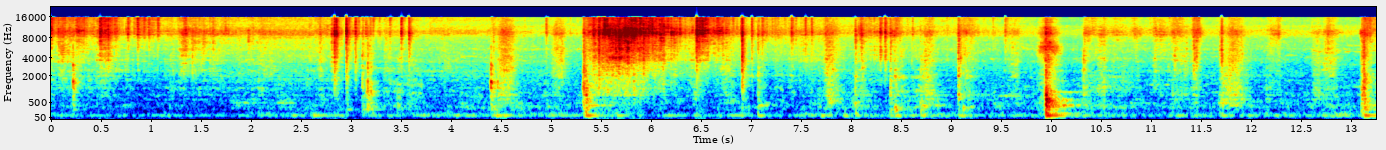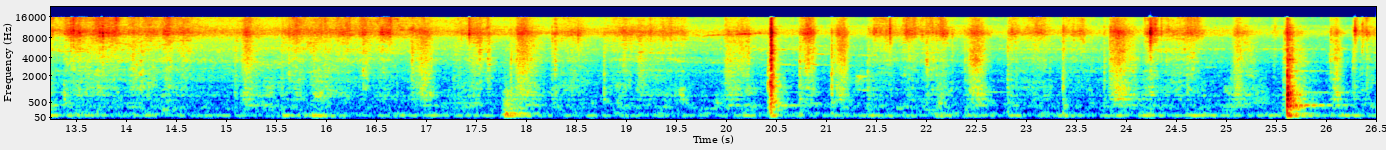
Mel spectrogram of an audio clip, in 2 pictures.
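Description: A metal spoon scrapes and taps against a flatbread on a pan.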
